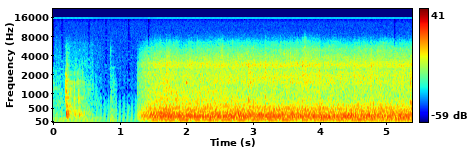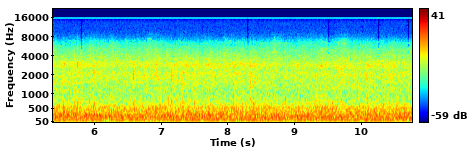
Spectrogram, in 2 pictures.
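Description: The Ghan passenger train running along the line, a steady loud rumble that cuts in abruptly about a second in.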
